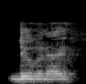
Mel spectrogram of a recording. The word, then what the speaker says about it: DuVernay: The Hollywood Reporter has a 6-episode Netflix series uh, that Ava I can't pronounce her name. DuVernay.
